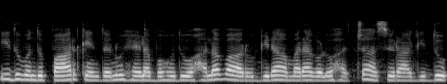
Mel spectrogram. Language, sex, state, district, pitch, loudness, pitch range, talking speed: Kannada, female, Karnataka, Dakshina Kannada, 195 Hz, -16 LUFS, 190-210 Hz, 135 wpm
